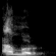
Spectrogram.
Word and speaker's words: amr: Amr, amr, amr. How you spell that?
